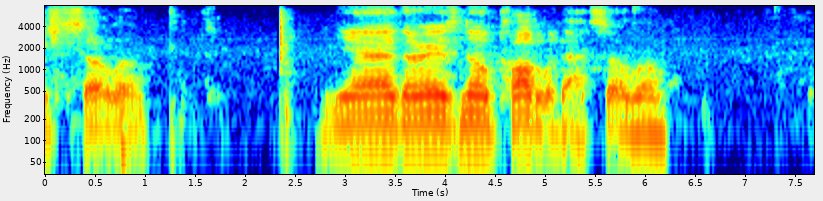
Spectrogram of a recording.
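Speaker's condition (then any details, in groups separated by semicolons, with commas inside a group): No condition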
